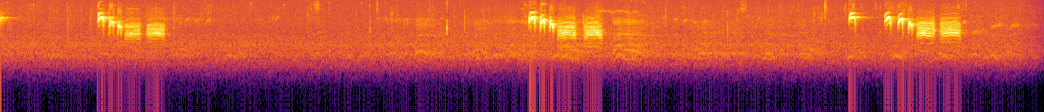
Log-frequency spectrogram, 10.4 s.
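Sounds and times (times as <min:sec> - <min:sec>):
Black-capped chickadee Poecile atricapillus calling: 0:04.2 - 0:09.9.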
